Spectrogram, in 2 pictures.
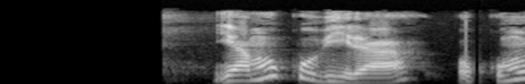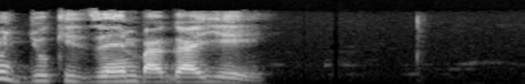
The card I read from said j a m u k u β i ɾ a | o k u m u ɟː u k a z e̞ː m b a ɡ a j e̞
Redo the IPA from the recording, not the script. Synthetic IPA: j a m u k u β i ɾ a | o k u m u ɟː u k i z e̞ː m b a ɡ a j e̞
